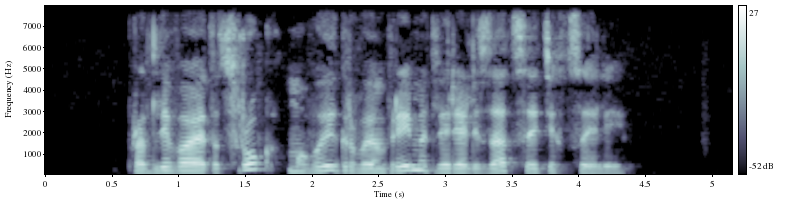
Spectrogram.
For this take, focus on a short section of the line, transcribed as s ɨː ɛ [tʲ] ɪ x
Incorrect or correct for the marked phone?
correct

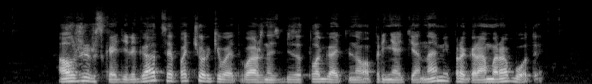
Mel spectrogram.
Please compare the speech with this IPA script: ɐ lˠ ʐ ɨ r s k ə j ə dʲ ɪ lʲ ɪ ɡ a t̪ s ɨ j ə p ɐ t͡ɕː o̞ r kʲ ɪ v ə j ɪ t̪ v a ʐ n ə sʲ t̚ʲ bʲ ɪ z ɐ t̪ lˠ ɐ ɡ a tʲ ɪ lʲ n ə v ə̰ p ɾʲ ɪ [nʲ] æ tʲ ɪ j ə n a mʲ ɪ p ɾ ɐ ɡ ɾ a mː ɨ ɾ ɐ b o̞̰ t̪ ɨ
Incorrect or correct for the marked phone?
correct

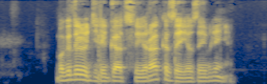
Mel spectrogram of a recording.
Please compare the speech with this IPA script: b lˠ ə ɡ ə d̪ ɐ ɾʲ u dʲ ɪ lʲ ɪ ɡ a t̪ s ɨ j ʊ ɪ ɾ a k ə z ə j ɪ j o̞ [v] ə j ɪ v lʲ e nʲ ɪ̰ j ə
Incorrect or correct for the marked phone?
incorrect: z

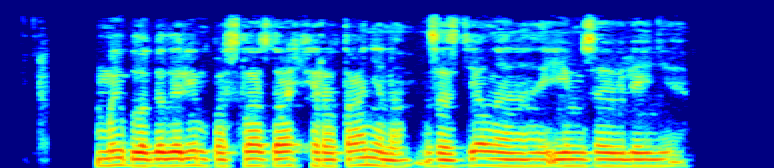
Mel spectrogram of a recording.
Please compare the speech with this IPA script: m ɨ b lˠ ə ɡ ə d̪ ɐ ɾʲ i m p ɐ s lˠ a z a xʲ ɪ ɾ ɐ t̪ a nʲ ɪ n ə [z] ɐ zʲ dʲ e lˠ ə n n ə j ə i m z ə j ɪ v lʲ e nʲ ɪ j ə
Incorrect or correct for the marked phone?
correct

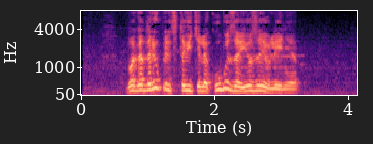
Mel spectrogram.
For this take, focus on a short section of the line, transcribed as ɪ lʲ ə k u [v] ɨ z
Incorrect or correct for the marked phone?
incorrect: b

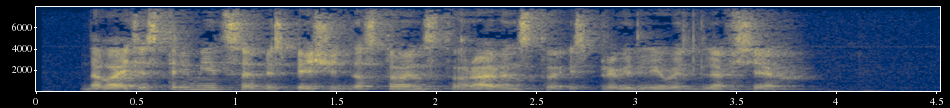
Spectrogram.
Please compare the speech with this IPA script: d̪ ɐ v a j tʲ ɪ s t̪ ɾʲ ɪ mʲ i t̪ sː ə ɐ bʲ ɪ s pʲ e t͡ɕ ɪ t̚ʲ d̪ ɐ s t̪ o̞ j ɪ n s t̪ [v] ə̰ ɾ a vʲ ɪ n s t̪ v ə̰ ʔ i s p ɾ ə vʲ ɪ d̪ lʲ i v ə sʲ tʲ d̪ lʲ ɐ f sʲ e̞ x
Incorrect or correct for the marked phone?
correct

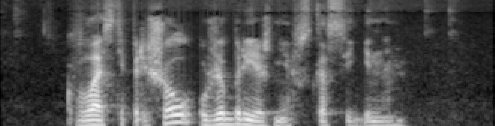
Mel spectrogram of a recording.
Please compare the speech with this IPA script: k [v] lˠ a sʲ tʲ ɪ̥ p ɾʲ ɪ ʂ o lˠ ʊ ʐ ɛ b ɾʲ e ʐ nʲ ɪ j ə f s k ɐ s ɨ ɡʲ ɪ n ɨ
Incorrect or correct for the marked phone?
correct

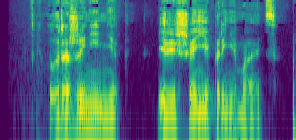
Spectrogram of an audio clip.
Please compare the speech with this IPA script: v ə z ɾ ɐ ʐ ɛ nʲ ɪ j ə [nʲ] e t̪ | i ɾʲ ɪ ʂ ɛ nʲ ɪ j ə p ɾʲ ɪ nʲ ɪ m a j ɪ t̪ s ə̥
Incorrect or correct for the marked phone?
correct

